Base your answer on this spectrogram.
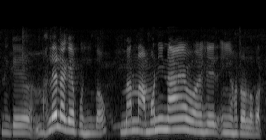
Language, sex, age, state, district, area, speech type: Assamese, female, 60+, Assam, Golaghat, rural, spontaneous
